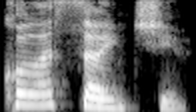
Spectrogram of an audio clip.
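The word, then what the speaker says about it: Colasanti: que é baseado num conto da Marina Colassante. É assim que pronuncia. Isso. É.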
